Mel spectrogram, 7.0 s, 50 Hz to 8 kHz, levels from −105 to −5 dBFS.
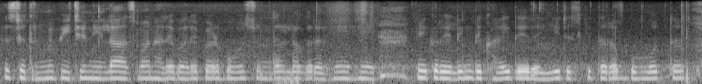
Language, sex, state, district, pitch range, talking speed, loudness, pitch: Hindi, female, Chhattisgarh, Bastar, 185-195 Hz, 195 wpm, -29 LUFS, 190 Hz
